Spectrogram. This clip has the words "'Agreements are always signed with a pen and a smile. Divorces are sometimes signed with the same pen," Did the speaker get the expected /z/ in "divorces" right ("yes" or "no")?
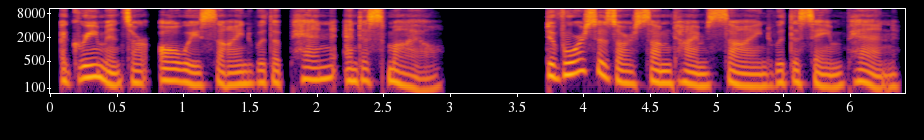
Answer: yes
